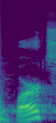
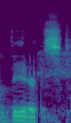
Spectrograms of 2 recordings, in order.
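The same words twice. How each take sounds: First: The name is said with an English pronunciation. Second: The name is said with a German pronunciation.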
